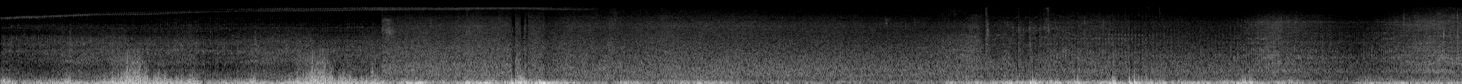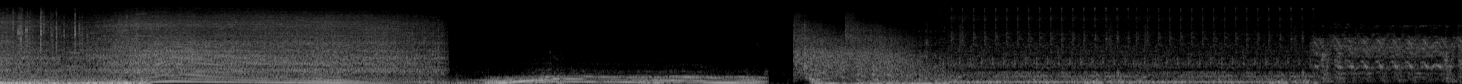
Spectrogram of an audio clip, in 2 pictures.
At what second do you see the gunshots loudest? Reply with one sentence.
The loudest moment of the gunshots is at 23 seconds.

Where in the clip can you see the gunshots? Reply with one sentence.
You can hear the gunshots from 22.6 to 24.1 s.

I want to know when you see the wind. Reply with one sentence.
The wind can be heard from 0.0 to 16.1 s.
